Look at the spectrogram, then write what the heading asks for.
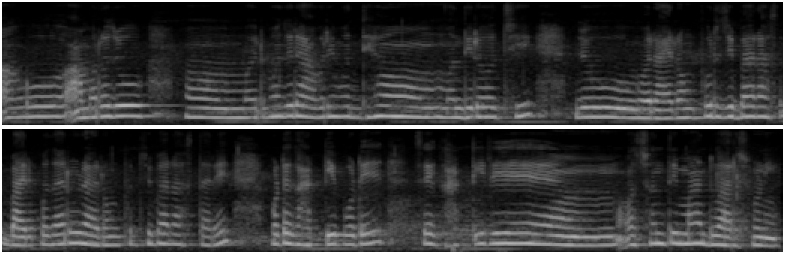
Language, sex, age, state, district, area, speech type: Odia, female, 18-30, Odisha, Mayurbhanj, rural, spontaneous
